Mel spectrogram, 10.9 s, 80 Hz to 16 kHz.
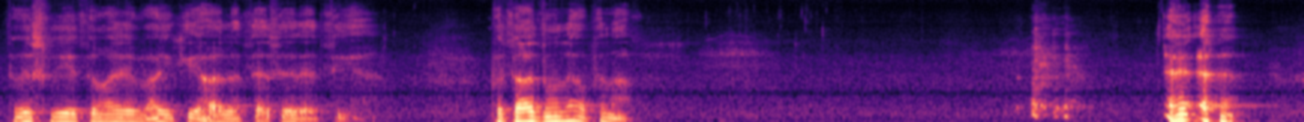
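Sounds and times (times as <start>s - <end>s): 
speech: 0.1s - 3.1s, 4.1s - 5.4s, 9.8s - 10.4s
person coughing: 8.5s - 10.5s.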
